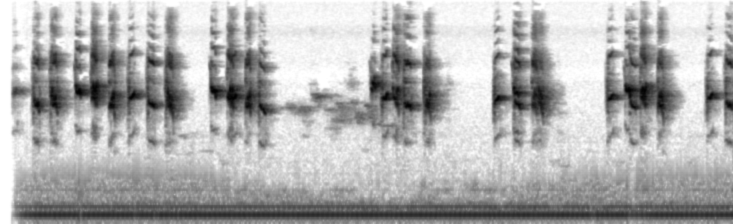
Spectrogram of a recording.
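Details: Local sooty-headed bulbul nestlings give bursts of harsh, scratchy chirps in quick clusters, with a short pause midway, over a steady low electrical hum.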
